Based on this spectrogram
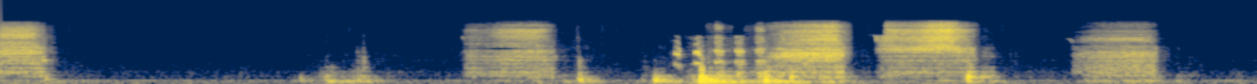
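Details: Night feeding of barn owl owlets in a nest box: rasping hissed screeches, several in quick succession, mixed with scuffling, clicks and thumps of movement over a low hum.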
